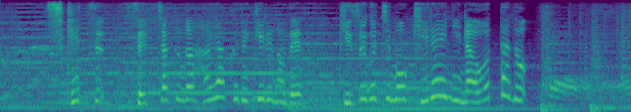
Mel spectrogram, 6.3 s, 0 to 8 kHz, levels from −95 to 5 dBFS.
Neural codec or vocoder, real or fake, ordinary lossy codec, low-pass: none; real; Opus, 32 kbps; 7.2 kHz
